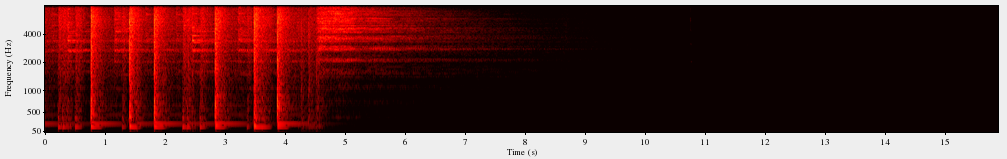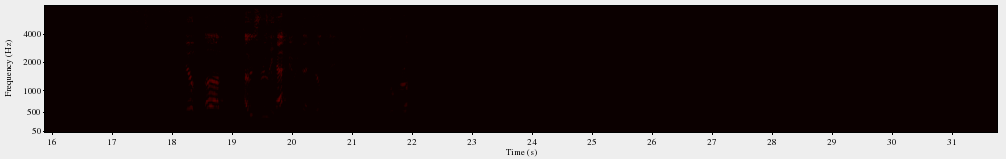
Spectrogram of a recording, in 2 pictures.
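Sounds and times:
snare drum: 0.0 - 6.1.

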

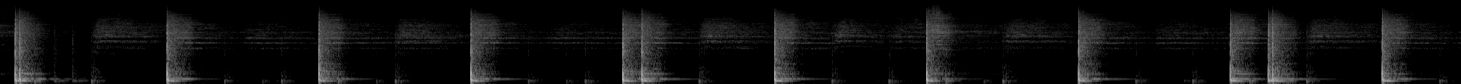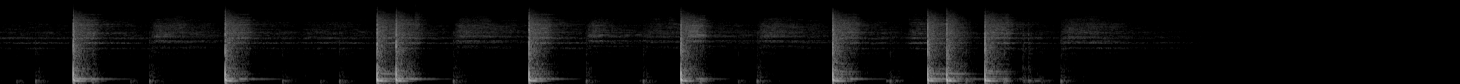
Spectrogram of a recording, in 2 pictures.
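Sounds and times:
snare drum: 0.0 - 1.0, 1.7 - 2.2, 3.2 - 3.7, 4.7 - 5.3, 6.2 - 6.8, 7.8 - 8.3, 9.2 - 10.1, 10.8 - 11.2, 12.3 - 13.2, 13.8 - 14.4, 15.4 - 15.8, 16.9 - 17.4, 18.4 - 19.0, 19.9 - 20.5, 21.3 - 22.3, 23.0 - 25.2.

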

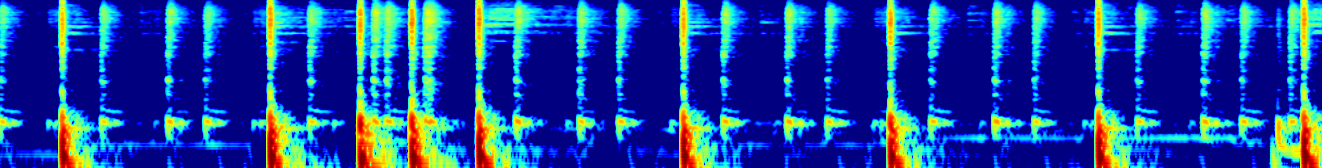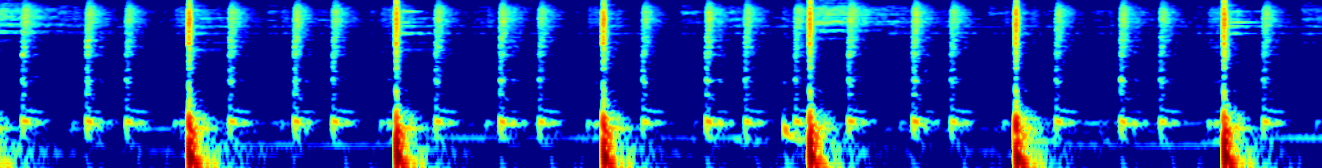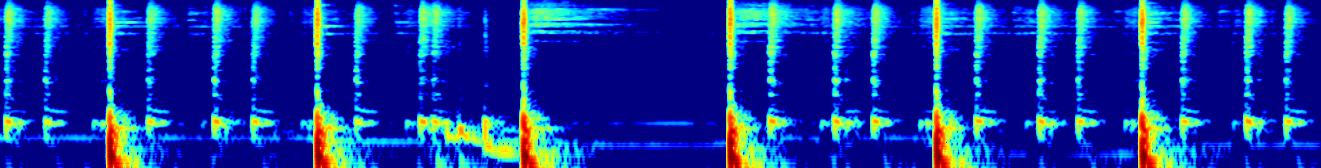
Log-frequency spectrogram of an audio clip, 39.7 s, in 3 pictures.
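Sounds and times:
kick drum: 0.6 - 1.0, 2.7 - 5.2, 6.8 - 7.2, 8.9 - 9.3, 11.0 - 11.4, 12.9 - 13.4, 15.1 - 15.5, 17.2 - 17.6, 19.2 - 19.6, 21.3 - 21.7, 23.4 - 23.8, 25.4 - 25.8, 27.5 - 27.9, 29.6 - 30.0, 31.6 - 32.0, 33.8 - 34.2, 35.8 - 36.3, 37.8 - 38.2.

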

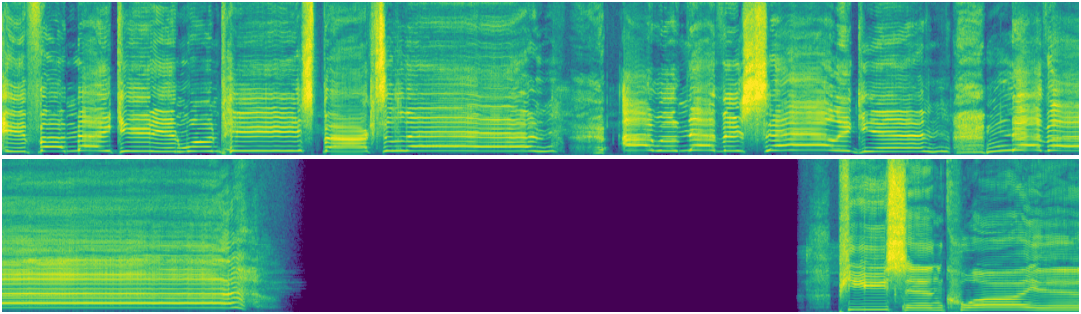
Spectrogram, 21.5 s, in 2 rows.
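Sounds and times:
lead vocals: 0.0 - 13.6, 18.8 - 21.5.

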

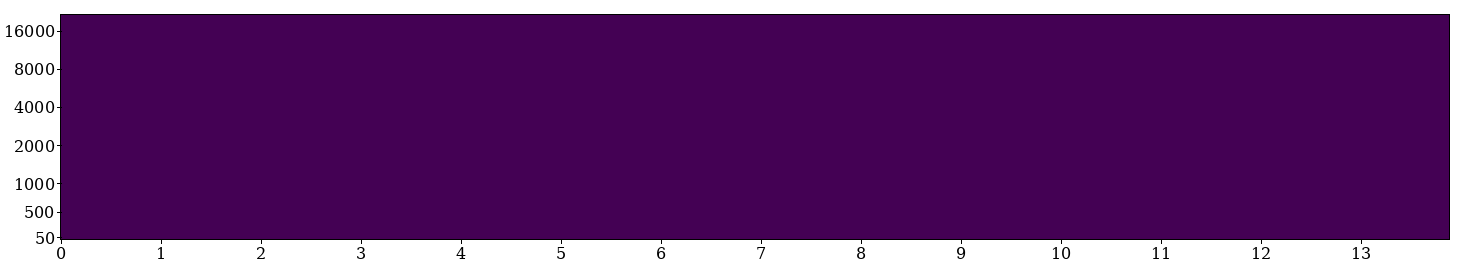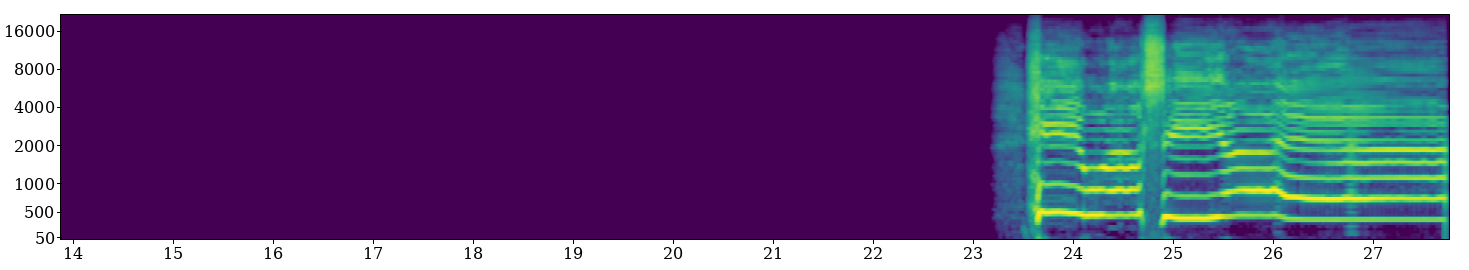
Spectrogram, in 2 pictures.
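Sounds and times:
main vocals: 23.4 - 27.7.

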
